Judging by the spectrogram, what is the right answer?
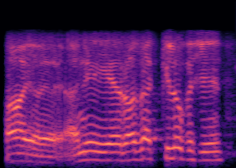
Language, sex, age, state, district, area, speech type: Goan Konkani, male, 60+, Goa, Tiswadi, rural, conversation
